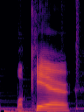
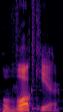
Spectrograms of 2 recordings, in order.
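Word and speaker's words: בוקר: Bokir is the word for morning, Bokir. Here in the verse, it's been pronounced as Vokir. But if you want to say good morning, you say Bokir Tov.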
